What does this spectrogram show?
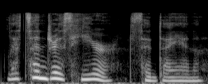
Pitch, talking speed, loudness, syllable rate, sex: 210 Hz, 145 wpm, -17 LUFS, 4.5 syllables/s, female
